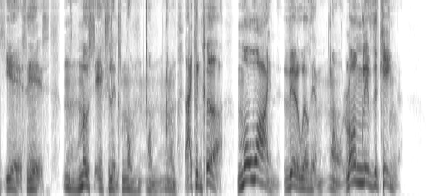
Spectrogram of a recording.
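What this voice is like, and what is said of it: Mock Shakespearean theatrical accent. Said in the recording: “knockoff Shakespeare summer theater accent”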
